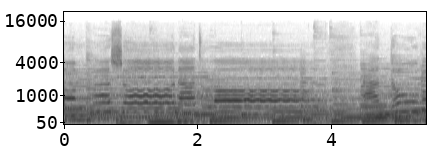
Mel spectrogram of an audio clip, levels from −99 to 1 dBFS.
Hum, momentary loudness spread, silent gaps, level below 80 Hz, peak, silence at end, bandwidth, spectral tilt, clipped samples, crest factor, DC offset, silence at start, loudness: none; 6 LU; none; -42 dBFS; -16 dBFS; 0 s; 13 kHz; -7 dB/octave; under 0.1%; 14 dB; 0.2%; 0 s; -29 LUFS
